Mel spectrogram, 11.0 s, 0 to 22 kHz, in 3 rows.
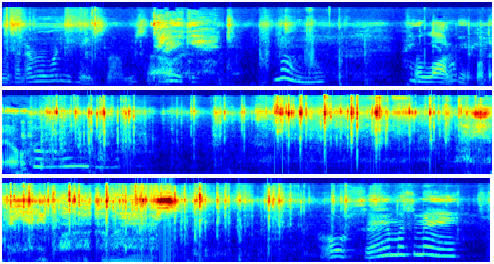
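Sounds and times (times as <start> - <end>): foil wrapper tearing and crinkling: 3.8 - 10.4.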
